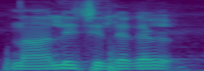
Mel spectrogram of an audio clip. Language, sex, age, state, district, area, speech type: Malayalam, male, 30-45, Kerala, Kollam, rural, spontaneous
